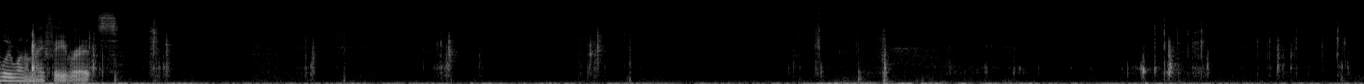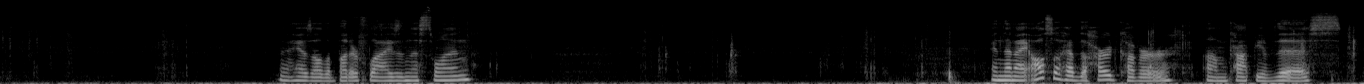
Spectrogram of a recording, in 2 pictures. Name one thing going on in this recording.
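Paper pages flip and rustle quickly.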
